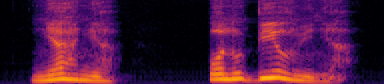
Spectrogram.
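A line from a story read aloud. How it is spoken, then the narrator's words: Crying out. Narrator (Russian): вскрикнула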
